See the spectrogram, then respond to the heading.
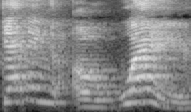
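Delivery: plain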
